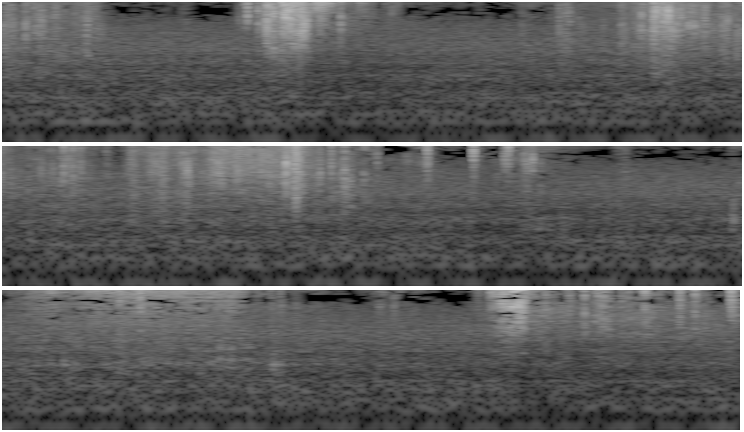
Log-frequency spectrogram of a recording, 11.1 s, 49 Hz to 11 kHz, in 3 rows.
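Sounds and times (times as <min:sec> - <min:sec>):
plastic mailer bag crinkling: 0:00.0 - 0:00.6, 0:01.2 - 0:02.0, 0:02.6 - 0:06.4, 0:09.9 - 0:11.0
steady low hum: 0:00.0 - 0:11.0.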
